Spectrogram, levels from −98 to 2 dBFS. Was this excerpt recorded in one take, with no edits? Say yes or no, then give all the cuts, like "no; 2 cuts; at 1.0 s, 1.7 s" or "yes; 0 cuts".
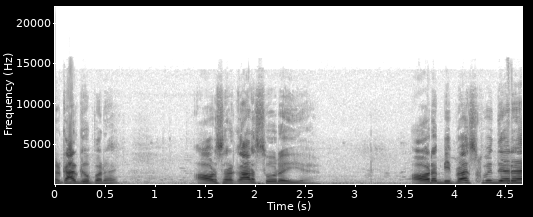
yes; 0 cuts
